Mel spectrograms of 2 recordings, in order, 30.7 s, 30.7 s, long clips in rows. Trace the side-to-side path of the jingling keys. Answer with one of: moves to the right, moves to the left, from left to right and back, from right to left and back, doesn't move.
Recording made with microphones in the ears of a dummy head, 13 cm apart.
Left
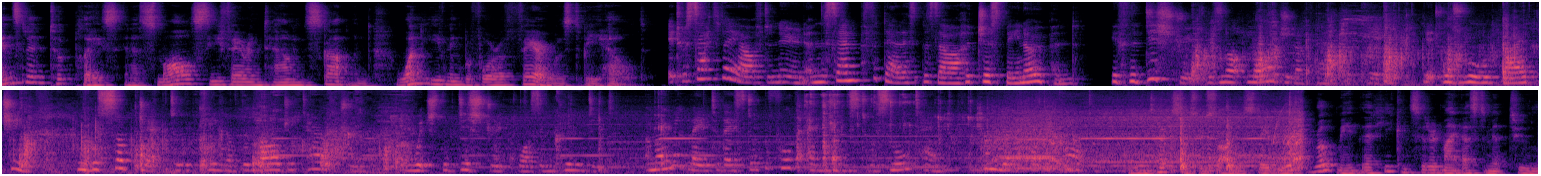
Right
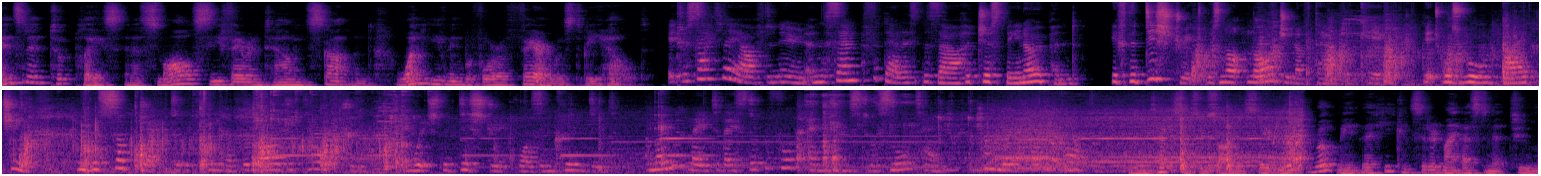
moves to the left.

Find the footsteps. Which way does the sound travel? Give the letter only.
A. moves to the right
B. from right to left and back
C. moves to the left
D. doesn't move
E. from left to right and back
A.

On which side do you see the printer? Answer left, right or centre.
left.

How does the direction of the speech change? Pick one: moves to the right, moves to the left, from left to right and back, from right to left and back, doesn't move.
from left to right and back.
